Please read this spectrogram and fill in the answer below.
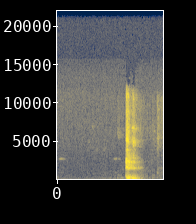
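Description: A person's single short cough about a second and a half in, after near silence.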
